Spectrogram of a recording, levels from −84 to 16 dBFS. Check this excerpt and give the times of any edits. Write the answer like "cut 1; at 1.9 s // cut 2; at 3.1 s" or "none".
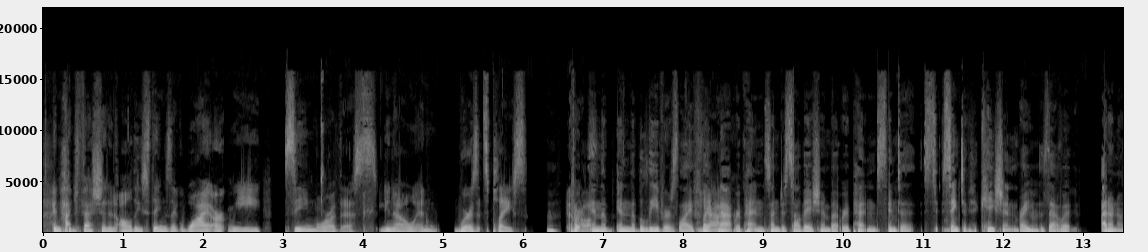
cut 1; at 1.7 s // cut 2; at 4.9 s // cut 3; at 6.8 s // cut 4; at 10.5 s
